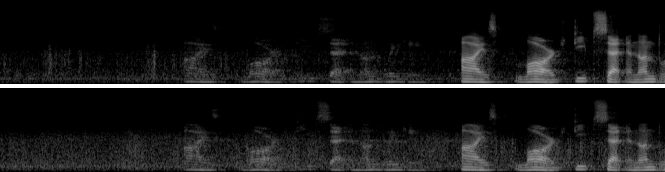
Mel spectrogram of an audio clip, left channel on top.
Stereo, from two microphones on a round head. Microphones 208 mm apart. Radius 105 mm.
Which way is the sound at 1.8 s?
20° right (ahead or behind).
